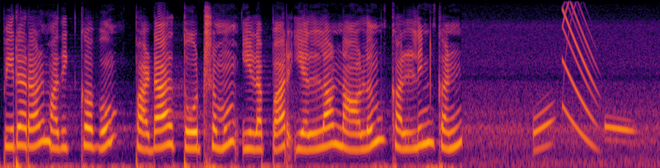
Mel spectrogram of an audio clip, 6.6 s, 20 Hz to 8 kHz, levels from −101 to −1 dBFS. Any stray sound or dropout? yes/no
yes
